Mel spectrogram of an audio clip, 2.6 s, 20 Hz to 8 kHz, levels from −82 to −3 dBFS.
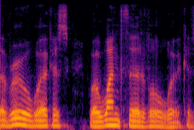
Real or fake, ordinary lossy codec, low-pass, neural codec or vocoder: fake; AAC, 48 kbps; 7.2 kHz; codec, 16 kHz, 4.8 kbps, FACodec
